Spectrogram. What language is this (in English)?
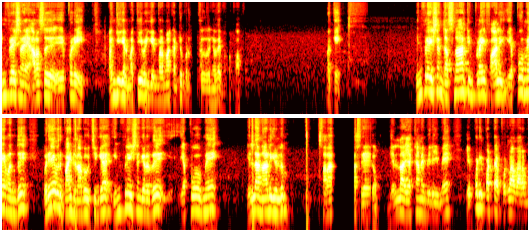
Tamil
